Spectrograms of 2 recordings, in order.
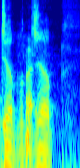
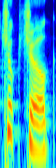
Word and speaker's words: Jup Jup: Jup, jup. It's not Chuk Chuk, it's Jup Jup, Jup.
